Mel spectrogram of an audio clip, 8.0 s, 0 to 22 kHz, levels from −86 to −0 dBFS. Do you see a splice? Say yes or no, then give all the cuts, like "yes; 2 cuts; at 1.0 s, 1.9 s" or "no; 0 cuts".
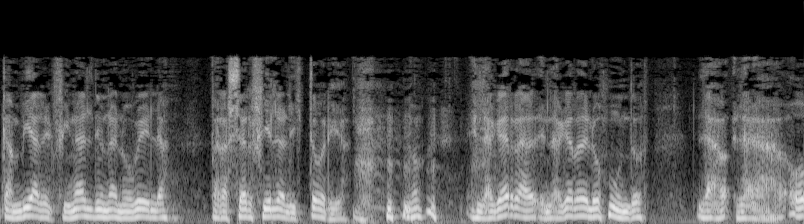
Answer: no; 0 cuts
